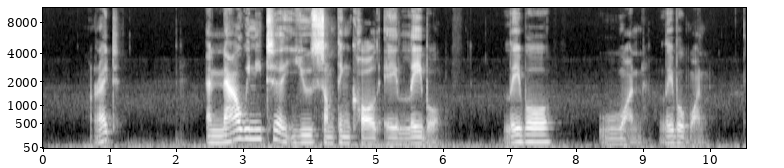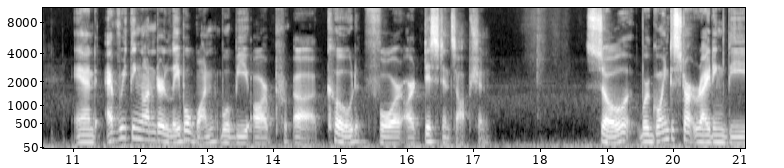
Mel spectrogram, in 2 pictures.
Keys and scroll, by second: 1.1 Return, 5.5 9, 8.8-9.6 typing, 10.8 Return.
